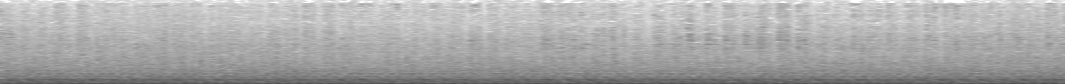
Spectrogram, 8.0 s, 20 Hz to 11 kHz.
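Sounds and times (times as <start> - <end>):
tank engine running: 0.0 - 7.9.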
